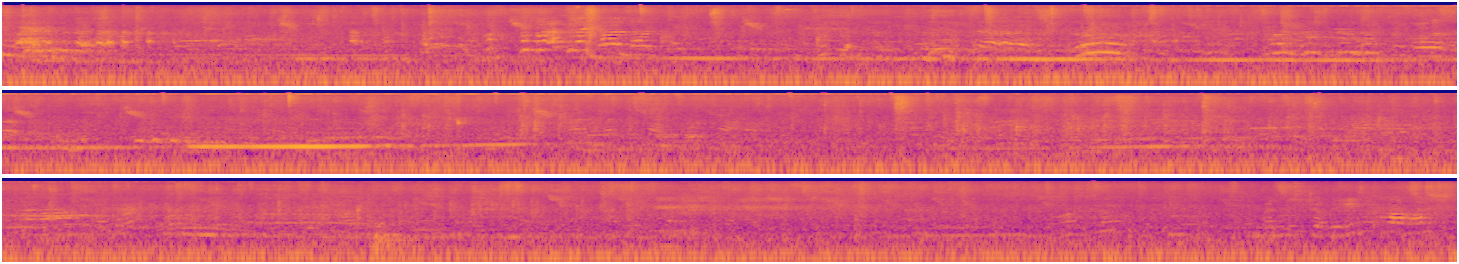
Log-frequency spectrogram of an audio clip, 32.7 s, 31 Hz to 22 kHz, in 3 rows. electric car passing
0.0 24.9

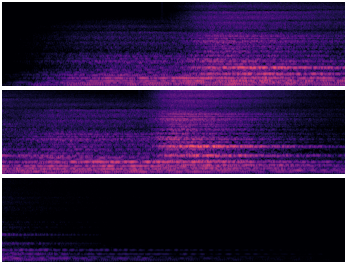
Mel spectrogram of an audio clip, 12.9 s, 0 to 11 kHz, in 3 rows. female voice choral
6.0 9.2

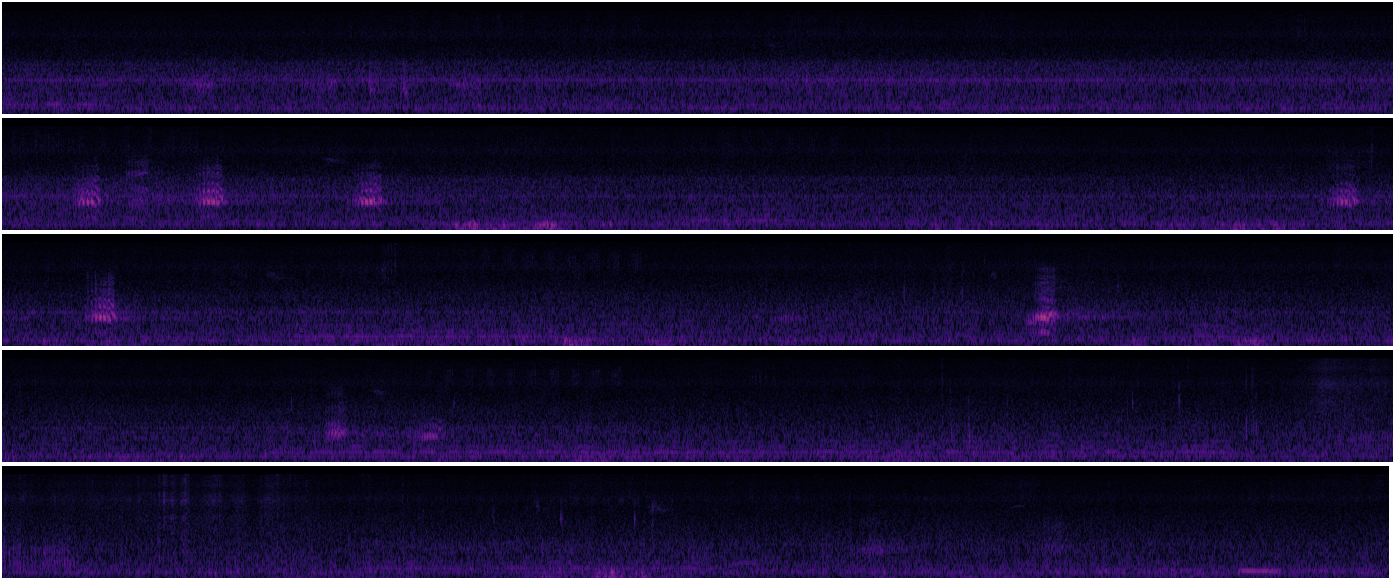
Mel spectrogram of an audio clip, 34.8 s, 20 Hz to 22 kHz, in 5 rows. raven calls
0.9 2.5, 7.3 9.0, 13.6 14.7, 19.0 19.6, 22.4 23.2

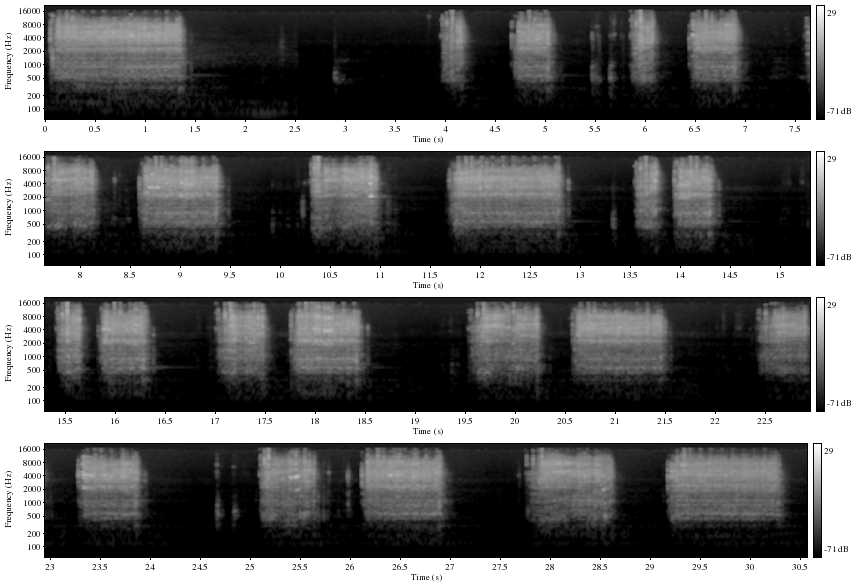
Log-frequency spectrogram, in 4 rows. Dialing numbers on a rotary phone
0.0 1.5, 25.1 27.1, 28.1 30.4

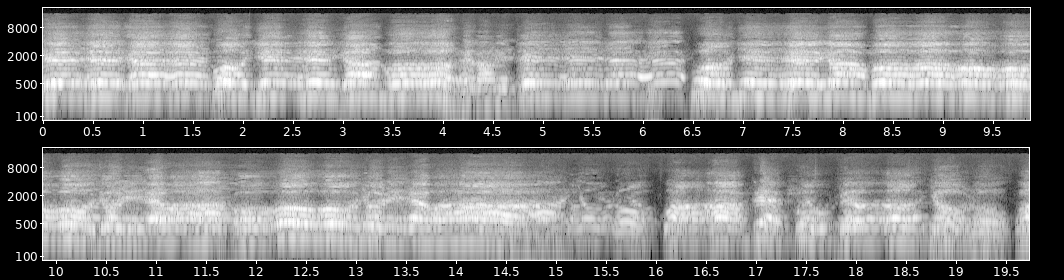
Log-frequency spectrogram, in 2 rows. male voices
5.0 6.8, 13.7 17.7

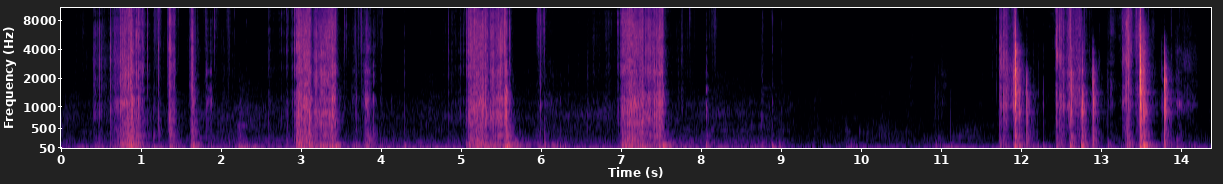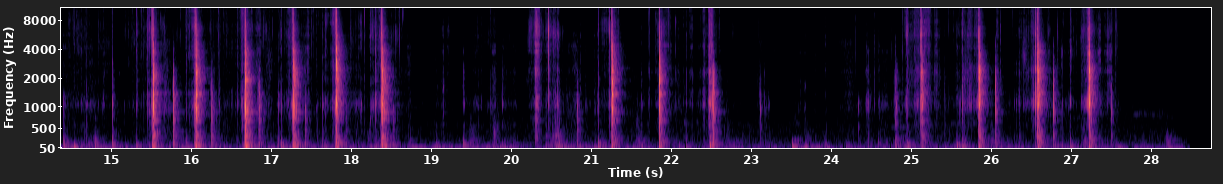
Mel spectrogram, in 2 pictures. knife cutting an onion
0.4 2.0, 2.6 4.0, 5.0 6.1, 6.9 8.2, 11.7 18.7, 19.4 27.6

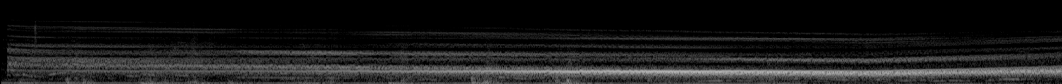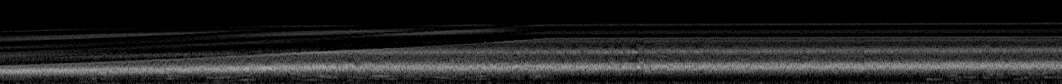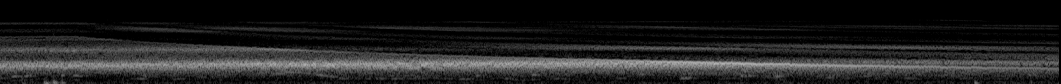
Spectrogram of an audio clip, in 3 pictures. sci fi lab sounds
0.0 9.0

